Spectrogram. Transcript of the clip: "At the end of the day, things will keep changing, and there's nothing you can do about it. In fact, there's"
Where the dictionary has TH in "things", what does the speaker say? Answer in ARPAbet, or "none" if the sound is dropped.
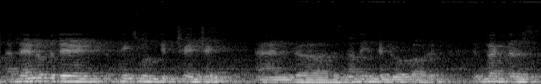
T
